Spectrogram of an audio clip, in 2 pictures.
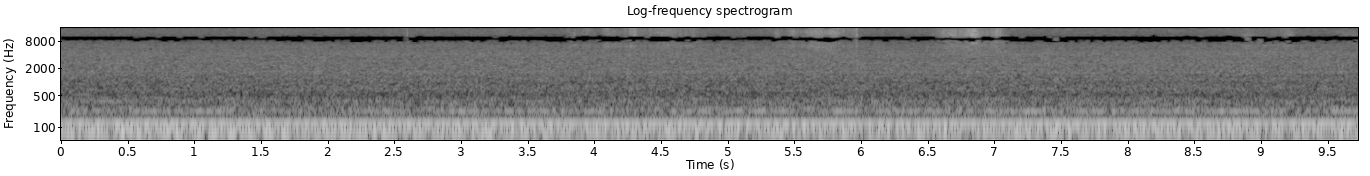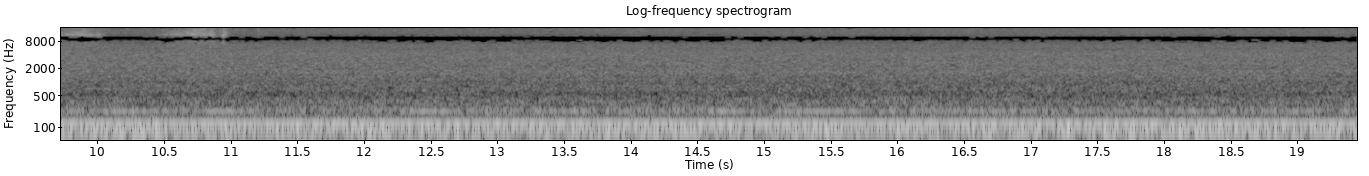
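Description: A straight razor scrapes softly over stubble.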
